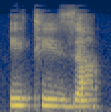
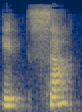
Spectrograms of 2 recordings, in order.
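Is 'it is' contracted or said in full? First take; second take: full; contracted. First: The words are said in full, unlinked. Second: The words are contracted and linked together. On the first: The speaker calls it wrong. "not it is a" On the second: The speaker calls it right. "And here we have a linking"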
